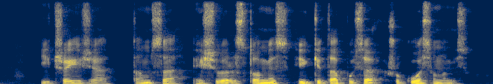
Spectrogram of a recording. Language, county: Lithuanian, Marijampolė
